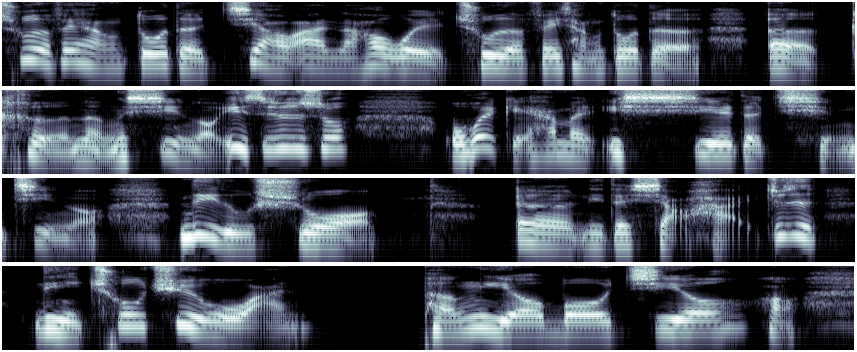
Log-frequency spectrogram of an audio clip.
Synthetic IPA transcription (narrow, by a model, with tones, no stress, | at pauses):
ʈ͡ʂʰu˥lə˨fe˥ɪʈ͡ʂʰɑ˧˥ŋt̪wɔ˥d̪ə˨t͡ɕjɑ˥˧ʊa̰˥˩nɻa˧˦nxo˥˩ʊwɔ˧˥jɛ˨˩ʈ͡ʂʰu˦˥lə˨fe˥ɪʈ͡ʂʰɑ˧˥ŋt̪wɔ˥d̪ə̰˨ʔə˨kʰə˨˩nɤ̰˧˦˥ŋɕi˥˩ŋɔ̰˨ʔḭ˥˩sɨ˨˩t͡ɕjo˥ʊʂɻ̩˥˩ʂwɔ˥wʔɔ˨˩xwe˥˩ɪke˨˩t̪ʰa˦˥mə˨nʔḭ˥˩ɕjɛ˦˥d̪ə˨t͡ɕʰḭ˧˥ŋt͡ɕi˥˩ŋɔ̰˨˩li˥˩lu˧˥ʂwɔ˦˥ | ə˨ni˨˩d̪ə˦ɕjɑ̰˨˩ʊxa̰˧˦ɪt͡ɕjo˥˧ʊʂɻ̩˥˩ | ni˨˩ʈ͡ʂʰu˦t͡ɕʰy˥˩wa̰˧˦n | pʰə˧˦ŋjo˧˥ʊmɔ˧˥t͡ɕjo˥ʊxɔ˥˩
